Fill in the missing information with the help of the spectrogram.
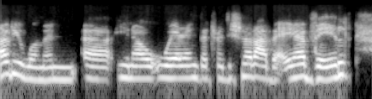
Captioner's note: in foreign language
